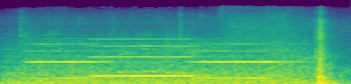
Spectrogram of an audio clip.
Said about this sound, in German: Ich nehme die U-Bahn. Die ist bestimmt nicht vom Blitz getroffen.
